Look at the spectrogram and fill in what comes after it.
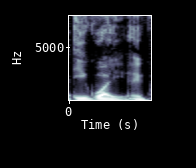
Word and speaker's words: EY: Lo voy a hablar con don José Luis Rojo, que es experto y socio de ciberseguridad de EY, se pronuncia EY, o sea, es EY,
